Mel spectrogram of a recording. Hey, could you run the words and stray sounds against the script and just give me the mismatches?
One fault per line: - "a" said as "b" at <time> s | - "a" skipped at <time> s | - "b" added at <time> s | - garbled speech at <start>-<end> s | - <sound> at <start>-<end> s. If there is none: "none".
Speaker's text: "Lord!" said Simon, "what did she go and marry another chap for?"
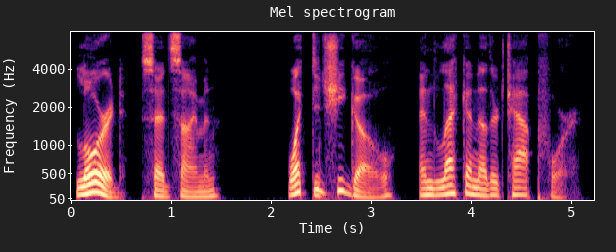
- "marry" said as "leck" at 3.7 s
- dropout at 4.3-4.4 s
